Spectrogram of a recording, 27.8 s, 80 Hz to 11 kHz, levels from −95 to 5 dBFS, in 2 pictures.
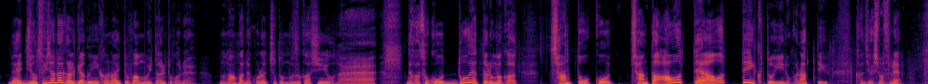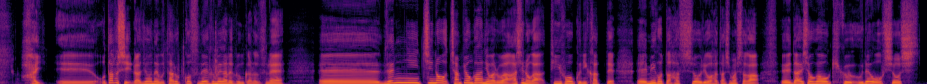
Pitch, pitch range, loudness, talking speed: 180 Hz, 140-220 Hz, -32 LUFS, 380 characters per minute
